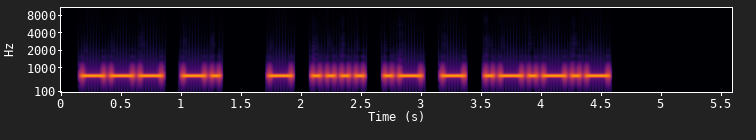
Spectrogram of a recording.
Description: Morse code, heard as a keyed tone, about 20 wpm, 700 Hz. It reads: ON THAT.
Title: Sentences from Top 1000 Words - Review Part 5 - 20wpm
